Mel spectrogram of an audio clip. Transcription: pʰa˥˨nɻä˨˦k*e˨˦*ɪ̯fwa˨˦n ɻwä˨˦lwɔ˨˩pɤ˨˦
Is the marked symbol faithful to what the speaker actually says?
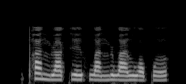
yes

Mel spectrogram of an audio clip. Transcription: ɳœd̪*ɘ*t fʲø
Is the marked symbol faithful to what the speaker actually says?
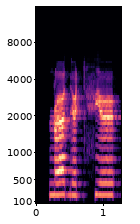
no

